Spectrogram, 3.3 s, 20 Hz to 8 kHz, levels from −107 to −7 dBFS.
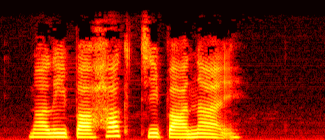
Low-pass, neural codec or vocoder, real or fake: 7.2 kHz; none; real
